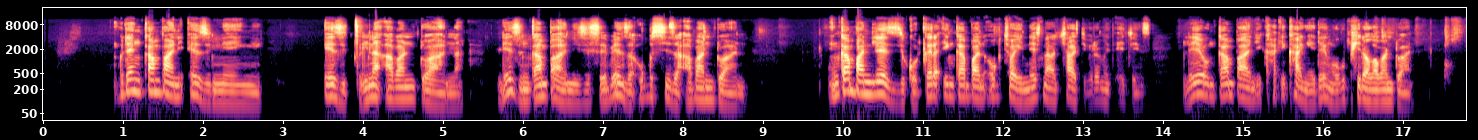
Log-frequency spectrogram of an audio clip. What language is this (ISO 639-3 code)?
nde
